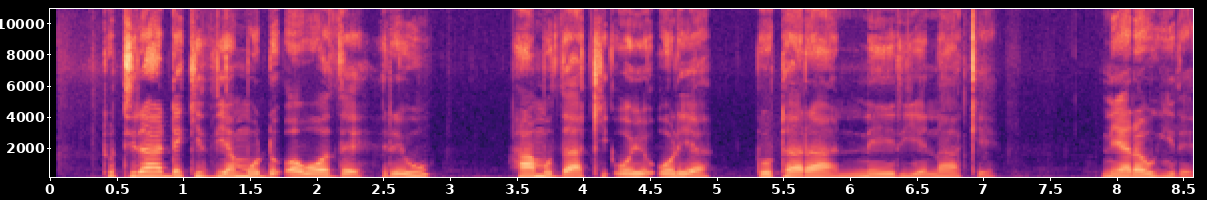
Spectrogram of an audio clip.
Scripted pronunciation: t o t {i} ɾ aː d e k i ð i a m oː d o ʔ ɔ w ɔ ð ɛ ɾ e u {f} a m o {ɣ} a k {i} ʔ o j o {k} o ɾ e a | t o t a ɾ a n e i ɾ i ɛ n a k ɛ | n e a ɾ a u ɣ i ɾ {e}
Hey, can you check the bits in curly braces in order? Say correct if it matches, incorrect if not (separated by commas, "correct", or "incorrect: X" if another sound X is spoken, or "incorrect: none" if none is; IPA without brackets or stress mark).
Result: correct, incorrect: h, incorrect: ð, correct, incorrect: ʔ, incorrect: ɛ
